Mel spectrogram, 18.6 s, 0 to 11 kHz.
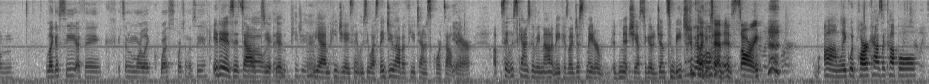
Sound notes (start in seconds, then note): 13.7 laughs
